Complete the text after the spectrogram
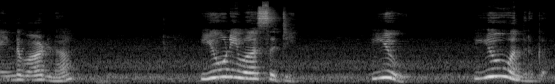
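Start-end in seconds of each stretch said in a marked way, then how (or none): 2.0-5.1 "யூனிவர்சிட்டி" with a high, stressed "yoo", then "யூ" alone; opening "yoo" sound. Shown as a demonstration. Teacher showing which sound starts university, stressed "yoo". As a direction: lift and isolate the "யூ" of "யூனிவர்சிட்டி". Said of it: "யூங்கிற sound".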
